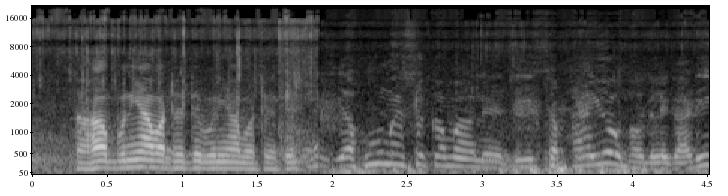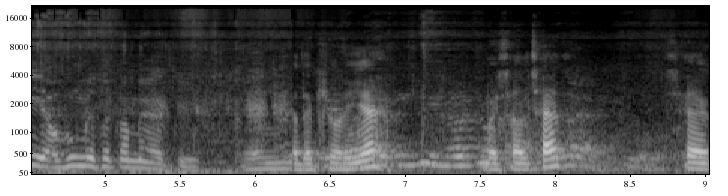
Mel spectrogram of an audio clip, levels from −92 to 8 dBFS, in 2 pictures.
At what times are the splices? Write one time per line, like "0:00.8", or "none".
0:02.0
0:05.7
